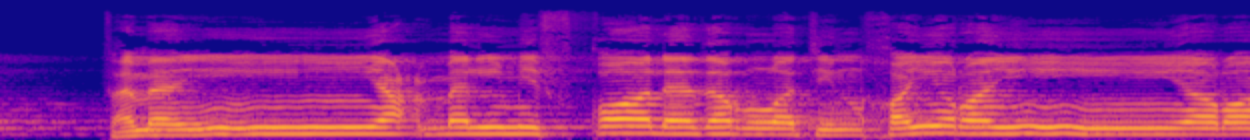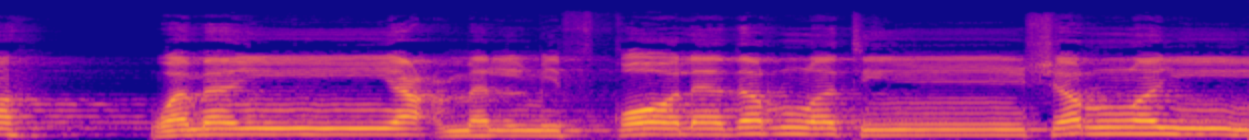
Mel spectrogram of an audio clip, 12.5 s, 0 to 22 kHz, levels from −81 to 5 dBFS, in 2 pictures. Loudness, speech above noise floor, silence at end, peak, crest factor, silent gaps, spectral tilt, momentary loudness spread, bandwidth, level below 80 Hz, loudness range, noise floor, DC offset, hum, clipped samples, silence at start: -15 LUFS; 25 dB; 0 s; -2 dBFS; 14 dB; none; -5.5 dB/octave; 8 LU; 15 kHz; -60 dBFS; 2 LU; -40 dBFS; under 0.1%; none; under 0.1%; 0 s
